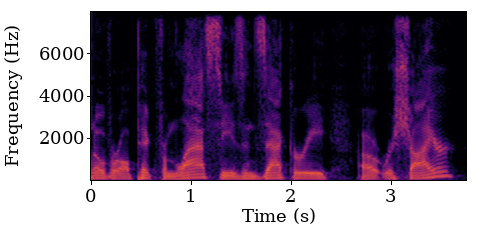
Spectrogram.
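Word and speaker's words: Zaccharie Risacher: You have what you hope to be is your number one overall pick from last season Zachary Rashire I think is how you pronounce it. It's French.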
